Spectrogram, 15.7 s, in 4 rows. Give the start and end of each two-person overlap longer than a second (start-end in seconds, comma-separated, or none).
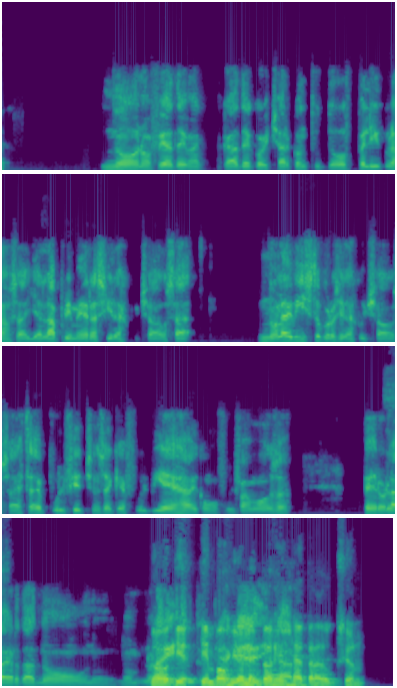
13.3-14.9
